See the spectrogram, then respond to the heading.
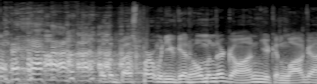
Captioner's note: laughter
